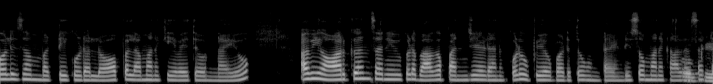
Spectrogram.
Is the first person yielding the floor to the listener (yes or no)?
no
